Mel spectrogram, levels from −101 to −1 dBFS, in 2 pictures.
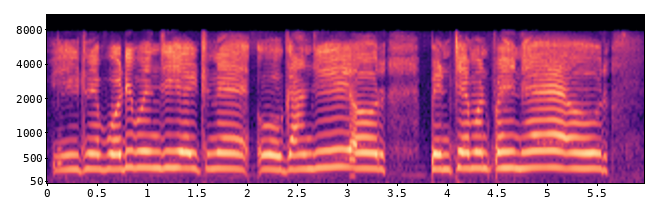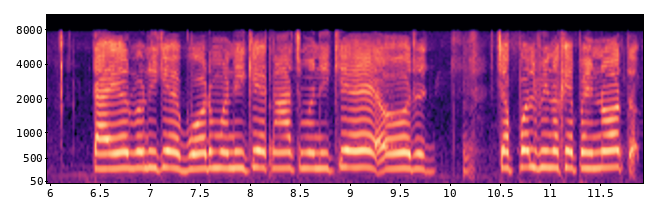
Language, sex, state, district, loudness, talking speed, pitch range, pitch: Hindi, male, Chhattisgarh, Jashpur, -15 LUFS, 130 wpm, 295-320 Hz, 310 Hz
